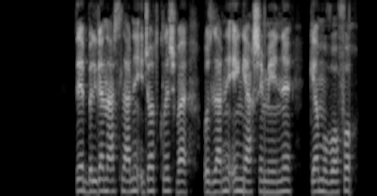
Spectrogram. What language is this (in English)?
Uzbek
